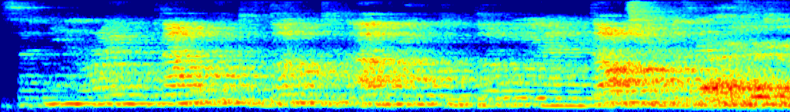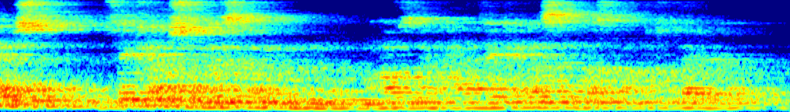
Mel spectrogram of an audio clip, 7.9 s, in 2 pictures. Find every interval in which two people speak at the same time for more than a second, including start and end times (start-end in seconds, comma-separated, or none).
none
